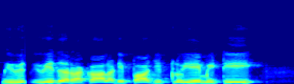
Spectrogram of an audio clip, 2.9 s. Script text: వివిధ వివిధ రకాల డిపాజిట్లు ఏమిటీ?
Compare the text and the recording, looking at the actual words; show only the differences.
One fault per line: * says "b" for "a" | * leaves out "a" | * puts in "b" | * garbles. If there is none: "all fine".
* leaves out "వివిధ"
